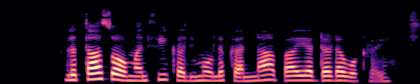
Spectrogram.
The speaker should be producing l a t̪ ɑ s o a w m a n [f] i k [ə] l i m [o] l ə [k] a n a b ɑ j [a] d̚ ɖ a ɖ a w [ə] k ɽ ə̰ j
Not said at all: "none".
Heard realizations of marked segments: f, a, o, k, a, ə

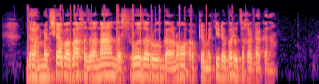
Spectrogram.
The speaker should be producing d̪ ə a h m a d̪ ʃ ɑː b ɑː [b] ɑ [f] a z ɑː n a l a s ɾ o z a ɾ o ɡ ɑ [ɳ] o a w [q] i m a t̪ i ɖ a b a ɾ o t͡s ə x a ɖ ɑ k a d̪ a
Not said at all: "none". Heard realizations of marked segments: b, x, ɳ, q

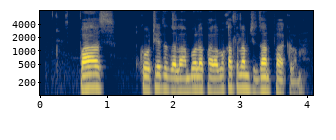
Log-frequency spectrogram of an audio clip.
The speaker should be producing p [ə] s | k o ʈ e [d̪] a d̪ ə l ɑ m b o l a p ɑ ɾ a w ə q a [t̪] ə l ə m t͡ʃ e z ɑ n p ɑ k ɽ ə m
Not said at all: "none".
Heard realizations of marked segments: ɑ, t̪, t̪

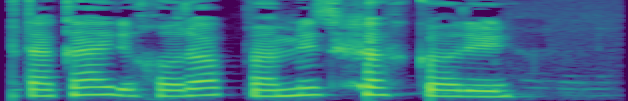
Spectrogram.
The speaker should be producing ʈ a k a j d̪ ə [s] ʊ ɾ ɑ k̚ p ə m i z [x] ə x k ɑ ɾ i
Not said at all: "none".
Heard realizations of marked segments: x, x

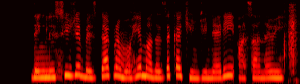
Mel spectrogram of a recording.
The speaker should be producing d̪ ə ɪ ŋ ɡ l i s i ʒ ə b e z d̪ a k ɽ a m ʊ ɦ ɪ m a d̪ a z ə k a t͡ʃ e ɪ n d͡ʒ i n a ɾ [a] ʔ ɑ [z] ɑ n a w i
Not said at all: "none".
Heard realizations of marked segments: i, s

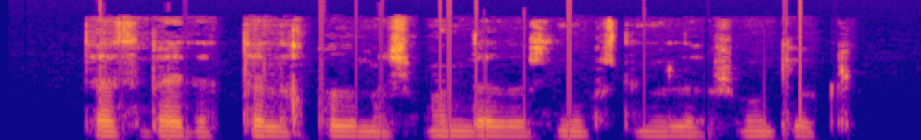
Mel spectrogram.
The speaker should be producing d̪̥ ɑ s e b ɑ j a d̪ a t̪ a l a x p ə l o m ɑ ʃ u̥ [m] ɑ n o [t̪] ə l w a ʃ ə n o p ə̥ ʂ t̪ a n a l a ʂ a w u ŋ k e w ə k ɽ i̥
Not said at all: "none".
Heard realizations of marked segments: m, d̪

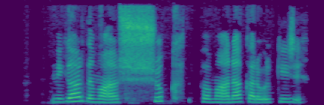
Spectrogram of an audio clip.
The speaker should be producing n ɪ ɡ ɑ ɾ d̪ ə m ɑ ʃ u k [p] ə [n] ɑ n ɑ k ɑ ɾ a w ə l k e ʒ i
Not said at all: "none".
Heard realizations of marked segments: p, m

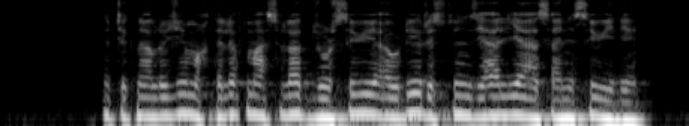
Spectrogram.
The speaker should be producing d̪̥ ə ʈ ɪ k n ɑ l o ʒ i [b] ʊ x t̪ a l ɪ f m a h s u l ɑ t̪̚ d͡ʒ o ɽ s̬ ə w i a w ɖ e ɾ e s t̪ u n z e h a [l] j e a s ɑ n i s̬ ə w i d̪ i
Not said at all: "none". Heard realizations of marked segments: m, l

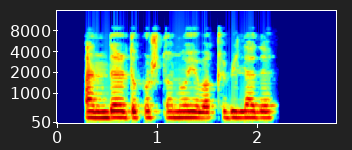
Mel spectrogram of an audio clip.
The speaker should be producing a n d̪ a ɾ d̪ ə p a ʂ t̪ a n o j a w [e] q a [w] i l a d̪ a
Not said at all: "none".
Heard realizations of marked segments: a, b

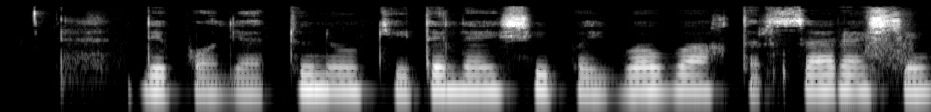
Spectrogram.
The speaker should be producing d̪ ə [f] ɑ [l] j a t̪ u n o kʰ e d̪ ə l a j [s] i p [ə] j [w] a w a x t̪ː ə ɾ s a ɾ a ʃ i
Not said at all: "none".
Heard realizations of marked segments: f, l, ʃ, ə, w

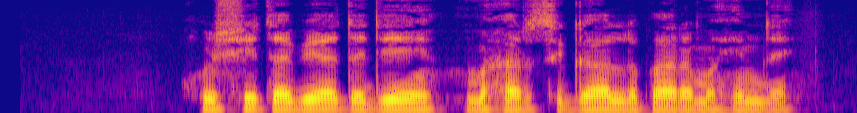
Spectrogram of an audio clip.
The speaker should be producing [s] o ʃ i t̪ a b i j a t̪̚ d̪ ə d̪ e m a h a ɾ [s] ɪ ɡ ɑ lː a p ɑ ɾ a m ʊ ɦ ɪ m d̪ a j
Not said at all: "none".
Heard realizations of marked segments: x, s

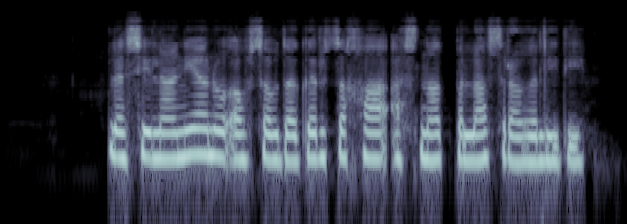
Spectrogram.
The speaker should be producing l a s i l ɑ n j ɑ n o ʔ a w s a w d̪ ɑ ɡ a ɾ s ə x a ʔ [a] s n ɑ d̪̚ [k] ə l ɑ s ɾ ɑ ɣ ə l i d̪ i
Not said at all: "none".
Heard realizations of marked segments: a, p

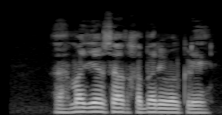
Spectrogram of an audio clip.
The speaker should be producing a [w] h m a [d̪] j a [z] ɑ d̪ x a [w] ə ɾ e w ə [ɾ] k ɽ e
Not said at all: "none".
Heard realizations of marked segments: none, d̪, s, b, none

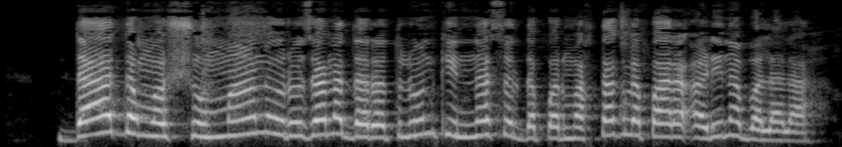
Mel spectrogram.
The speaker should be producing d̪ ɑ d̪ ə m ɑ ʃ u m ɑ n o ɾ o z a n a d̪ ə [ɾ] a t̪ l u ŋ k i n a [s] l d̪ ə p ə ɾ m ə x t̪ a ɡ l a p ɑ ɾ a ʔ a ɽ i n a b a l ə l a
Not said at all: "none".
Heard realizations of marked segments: ɾ, s

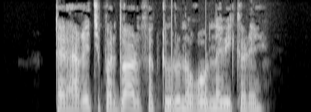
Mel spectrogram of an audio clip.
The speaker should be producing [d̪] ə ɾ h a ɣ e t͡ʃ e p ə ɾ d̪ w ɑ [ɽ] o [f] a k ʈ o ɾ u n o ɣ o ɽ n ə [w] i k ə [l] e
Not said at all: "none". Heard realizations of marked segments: t̪, ɽ, f, w, ɽ

